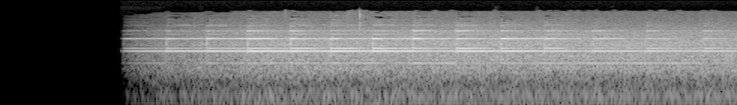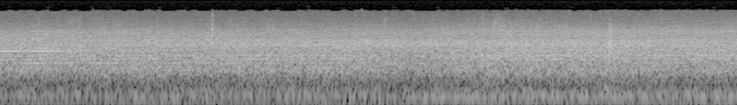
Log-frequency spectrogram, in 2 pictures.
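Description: Pan Am Railways passenger train rolling slowly past: a steady low rumble with a high-pitched ringing tone over it that fades out about halfway through. The sound starts abruptly about a second in.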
